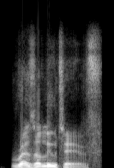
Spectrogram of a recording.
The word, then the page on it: resolutive: British English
